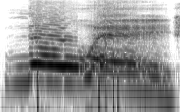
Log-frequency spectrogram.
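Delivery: shouted no way, still reeling; loud disbelief. Real, not acted. GM shouts again over the lucky roll. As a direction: yell it like the impossible just happened.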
